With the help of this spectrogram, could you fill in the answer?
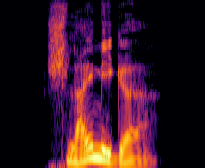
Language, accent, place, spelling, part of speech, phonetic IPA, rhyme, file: German, Germany, Berlin, schleimiger, adjective, [ˈʃlaɪ̯mɪɡɐ], -aɪ̯mɪɡɐ, De-schleimiger.ogg
- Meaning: 1. comparative degree of schleimig 2. inflection of schleimig: strong/mixed nominative masculine singular 3. inflection of schleimig: strong genitive/dative feminine singular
